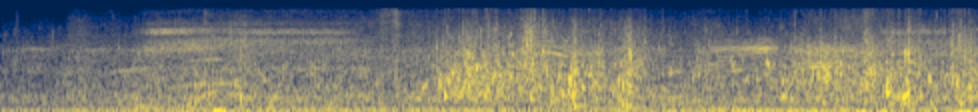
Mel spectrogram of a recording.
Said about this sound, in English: What you hear is the sound of kids and adults having fun at a pool, but for many parents, this very sound of splashing and swimmers taking a plunge into the deep end can be very scary.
